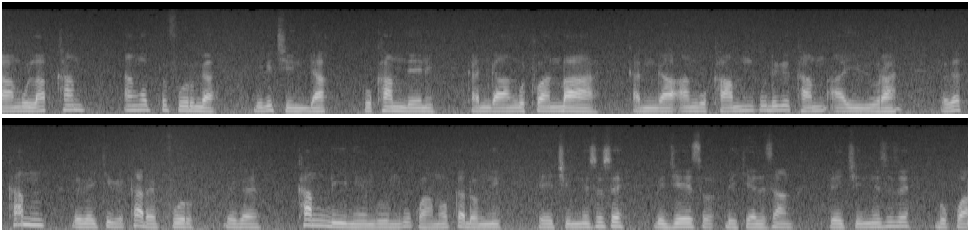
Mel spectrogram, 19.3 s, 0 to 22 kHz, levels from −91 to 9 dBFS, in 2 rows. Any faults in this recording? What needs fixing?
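Nothing in this audio needs to be fixed.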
